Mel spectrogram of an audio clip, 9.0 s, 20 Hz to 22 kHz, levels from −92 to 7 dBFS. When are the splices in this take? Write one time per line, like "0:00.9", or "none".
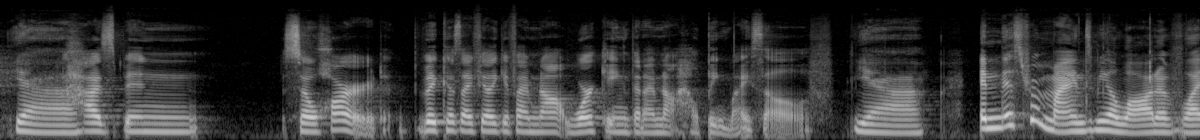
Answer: none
